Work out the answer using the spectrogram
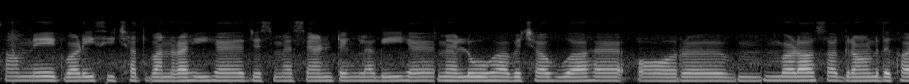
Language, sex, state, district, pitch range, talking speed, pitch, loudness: Hindi, female, Uttar Pradesh, Jalaun, 175-180 Hz, 150 wpm, 175 Hz, -27 LUFS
